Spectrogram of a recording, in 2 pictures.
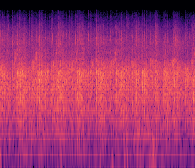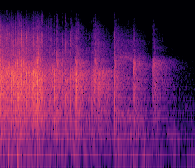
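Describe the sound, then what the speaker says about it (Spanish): A crowd at a football club's player presentation bursts into loud, dense applause that holds steady, then thins to scattered claps and fades out. "Ese fuerte aplauso para nuestra leyenda"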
